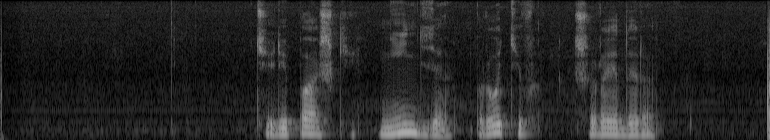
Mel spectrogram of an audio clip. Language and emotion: Russian, neutral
